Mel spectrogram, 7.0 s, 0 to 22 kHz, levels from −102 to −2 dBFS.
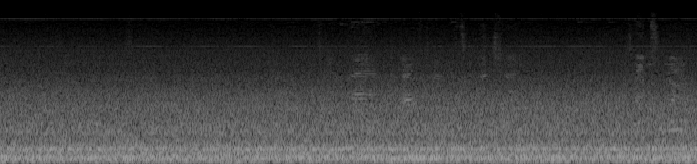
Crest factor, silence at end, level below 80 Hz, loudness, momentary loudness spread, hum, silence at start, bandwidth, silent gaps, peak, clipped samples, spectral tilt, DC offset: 14 dB; 0 s; -58 dBFS; -44 LUFS; 1 LU; none; 0 s; 14.5 kHz; none; -30 dBFS; under 0.1%; -7.5 dB/octave; under 0.1%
